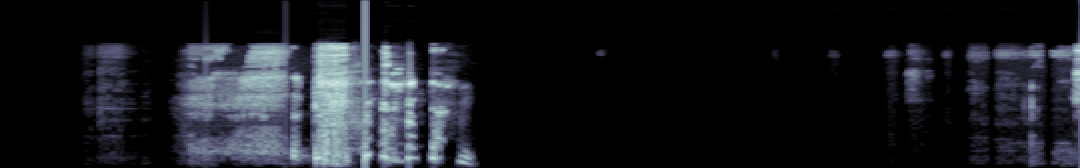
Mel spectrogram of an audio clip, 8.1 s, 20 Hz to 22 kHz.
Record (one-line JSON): {"cough_length": "8.1 s", "cough_amplitude": 32575, "cough_signal_mean_std_ratio": 0.28, "survey_phase": "alpha (2021-03-01 to 2021-08-12)", "age": "45-64", "gender": "Male", "wearing_mask": "No", "symptom_cough_any": true, "symptom_fatigue": true, "symptom_fever_high_temperature": true, "symptom_change_to_sense_of_smell_or_taste": true, "symptom_onset": "5 days", "smoker_status": "Never smoked", "respiratory_condition_asthma": false, "respiratory_condition_other": false, "recruitment_source": "Test and Trace", "submission_delay": "2 days", "covid_test_result": "Positive", "covid_test_method": "RT-qPCR", "covid_ct_value": 11.7, "covid_ct_gene": "ORF1ab gene", "covid_ct_mean": 11.9, "covid_viral_load": "120000000 copies/ml", "covid_viral_load_category": "High viral load (>1M copies/ml)"}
